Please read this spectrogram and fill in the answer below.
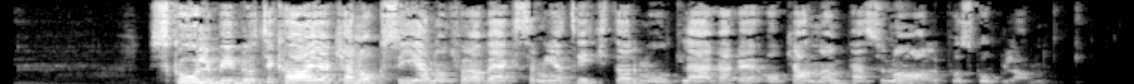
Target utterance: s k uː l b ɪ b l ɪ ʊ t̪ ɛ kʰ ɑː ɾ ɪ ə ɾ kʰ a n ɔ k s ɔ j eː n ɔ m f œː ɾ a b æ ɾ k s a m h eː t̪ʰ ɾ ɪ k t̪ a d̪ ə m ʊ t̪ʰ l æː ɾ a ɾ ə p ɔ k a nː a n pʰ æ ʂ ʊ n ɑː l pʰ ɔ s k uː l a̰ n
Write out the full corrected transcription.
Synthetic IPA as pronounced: s k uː l b ɪ b l ɪ ʊ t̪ ɛ kʰ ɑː ɾ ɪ ə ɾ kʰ a n ɔ k s ɔ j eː n ɔ m f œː ɾ a v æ ɾ k s a m h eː t̪ ɾ ɪ k t̪ a d̪ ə m ʊ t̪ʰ l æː ɾ a ɾ ə ʔ ɔ k a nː a n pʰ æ ʂ ʊ n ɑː l pʰ ɔ s k uː l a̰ n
